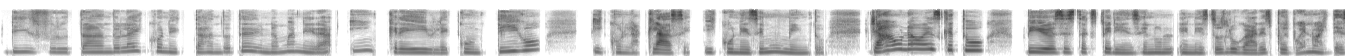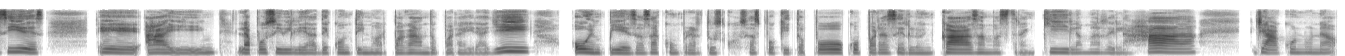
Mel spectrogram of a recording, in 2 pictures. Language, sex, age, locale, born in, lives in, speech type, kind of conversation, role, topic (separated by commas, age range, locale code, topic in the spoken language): Spanish, female, 45-49, es-CO, Colombia, Italy, conversation, advice, advisor, ¿Cómo puedo empezar una rutina si me da miedo intentarlo?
